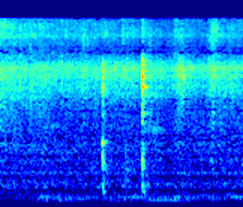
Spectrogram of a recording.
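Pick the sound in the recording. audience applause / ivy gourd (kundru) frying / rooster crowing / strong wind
ivy gourd (kundru) frying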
